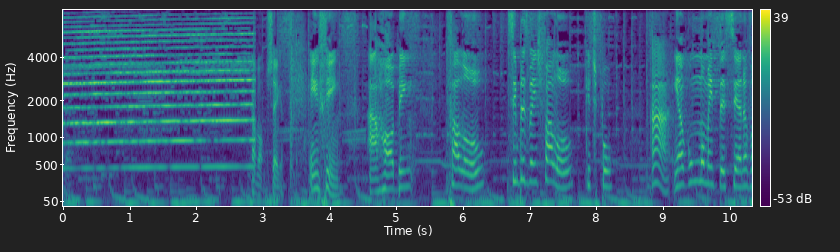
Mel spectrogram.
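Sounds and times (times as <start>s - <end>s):
siren sound effect: 0.0s - 3.0s
speech: 2.8s - 10.3s.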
